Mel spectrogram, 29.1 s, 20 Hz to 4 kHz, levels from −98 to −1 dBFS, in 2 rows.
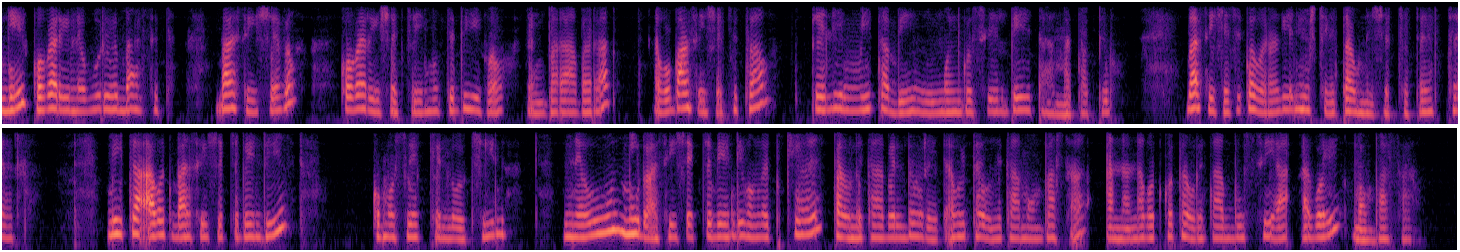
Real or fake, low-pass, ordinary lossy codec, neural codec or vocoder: fake; 3.6 kHz; none; codec, 24 kHz, 1.5 kbps, HILCodec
